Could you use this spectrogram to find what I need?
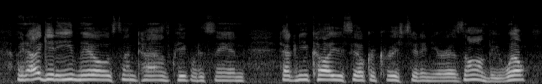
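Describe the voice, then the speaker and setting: A speaker with an Appalachian accent talks at a very fast pace. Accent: Appalachian Southern US. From Eastern Kentucky, Appalachia. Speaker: television horror host. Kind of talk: documentary interview.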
